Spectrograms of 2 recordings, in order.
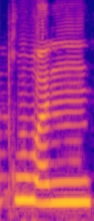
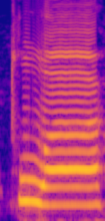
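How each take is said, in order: First: "तुवन" chanted with a held nasal n; tanween ending. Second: "तुवा" with the n dropped and the final aa held; pausal long-a ending. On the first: Teacher shows the form we read first, "तुवन" ending on a held n. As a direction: hum out the final n of "तुवन". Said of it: "हमने पढ़ा तुवन". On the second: Teacher shows the stopped form, "तुवा" ending on a long open aa. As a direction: stretch the last vowel of "तुवा", no n. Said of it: "अलिफ मद्दा से बदल गई". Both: Shown as a demonstration.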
